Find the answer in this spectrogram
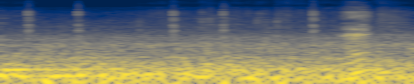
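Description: Car driving along a road, heard from inside the cabin: a steady low rumble of engine and tyre noise.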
